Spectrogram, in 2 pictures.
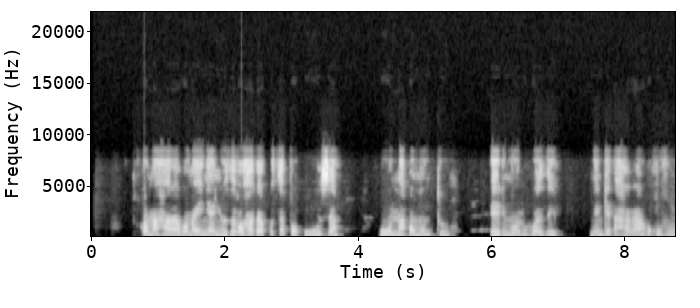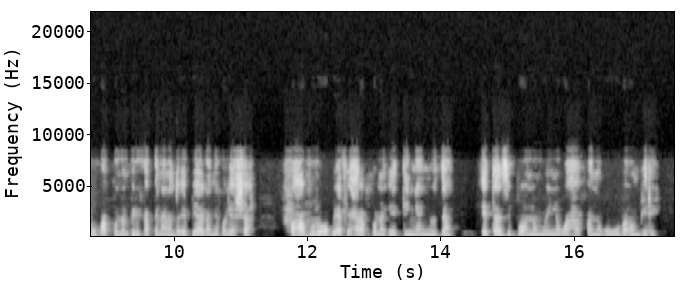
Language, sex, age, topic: Oshiwambo, female, 25-35, agriculture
